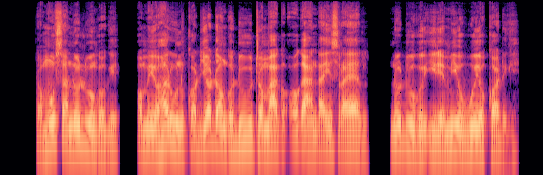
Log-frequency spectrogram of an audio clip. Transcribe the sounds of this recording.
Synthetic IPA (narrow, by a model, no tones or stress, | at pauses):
tɔmʊsanolwoŋɡoɡɪ | ɔmɪjɔɦaɾunkɔdd͡ʒɔdɔŋɡɔdutomaɡɔɡandaɪsɾaɛl | nodwoɡoʔiɾemɪjowojokɔdɡɪ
